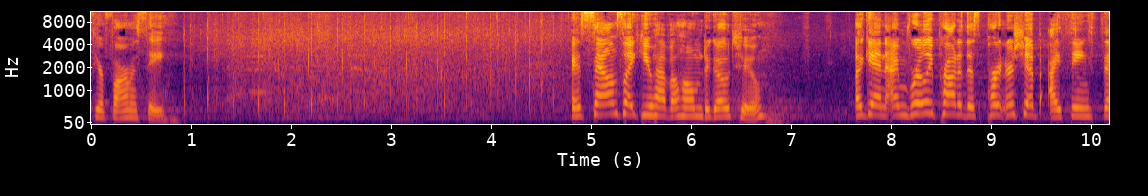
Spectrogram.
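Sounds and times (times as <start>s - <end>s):
speech: 0.0s - 1.0s, 4.8s - 6.9s, 7.6s - 10.1s
audience clapping: 0.9s - 4.9s.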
